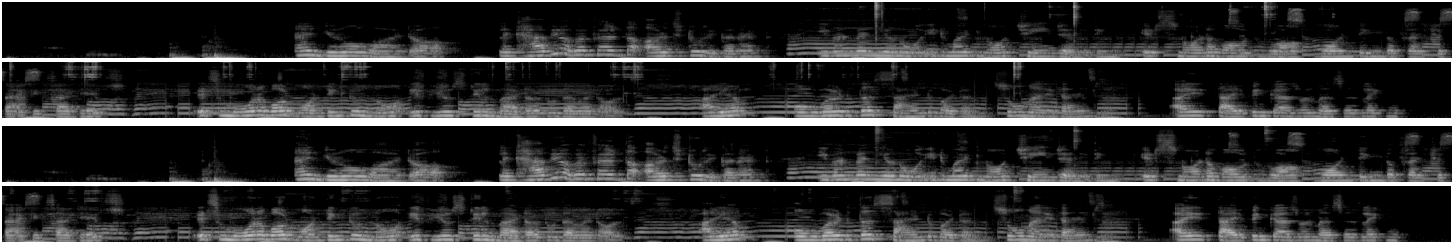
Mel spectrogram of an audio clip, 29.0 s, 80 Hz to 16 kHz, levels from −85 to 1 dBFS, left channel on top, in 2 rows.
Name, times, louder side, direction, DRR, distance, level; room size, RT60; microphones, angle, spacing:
voice 1, 1.7-2.3 2.9-4.5 5.0-7.7 8.1-15.7 16.0-20.7 21.5-22.1 22.4-25.7 26.2-28.5, right 2 dB, 35° right, 1.1 m, -38 dB
sound 1, 7.9-9.9 10.2-25.9, left 1 dB, 5° left, 0.8 m, -49 dB
sound 2, 8.6-8.9 9.8-9.9 10.4-10.9 11.3-11.4 11.6-11.8 12.3-12.8 13.2-13.3 13.6-13.7 14.0-14.1 14.4-15.5 16.2-16.3 16.6-17.2 17.7-18.2 19.2-21.4 22.0-23.1 23.4-24.0 24.5-25.1 25.3-25.8, left 16 dB, 60° left, 0.6 m, -46 dB
5.6 x 5.5 x 3.5 m
head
